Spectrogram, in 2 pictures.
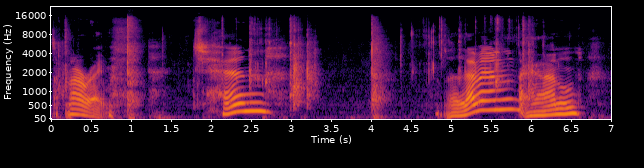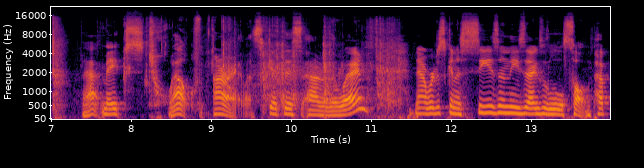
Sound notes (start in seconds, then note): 2.4 egg cracks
